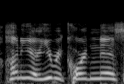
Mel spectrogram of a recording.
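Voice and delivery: high mock-agitated call; agitated appeal. Driver asking his partner to film the stop, high and agitated. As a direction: imitate a worked-up driver calling to his partner.

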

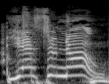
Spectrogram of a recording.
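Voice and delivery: drawn-out, high-pitched mock yell; exasperated demand. Girlfriend demanding an answer from boyfriend, exasperated. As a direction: stretch it out in comic exasperation.

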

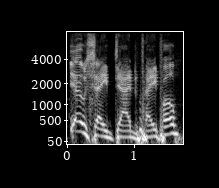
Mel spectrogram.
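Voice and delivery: drawn-out mock Australian movie quote; hammed-up Aussie take on a film line; Australian accent. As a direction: stretch it slowly in broad Australian. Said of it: "Australians do a great".

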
